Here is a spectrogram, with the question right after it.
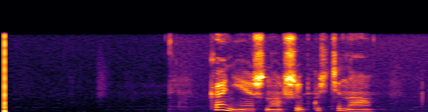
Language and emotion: Russian, sad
